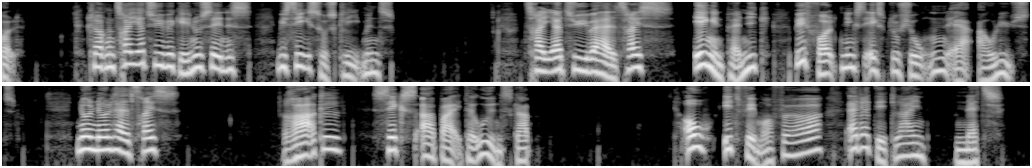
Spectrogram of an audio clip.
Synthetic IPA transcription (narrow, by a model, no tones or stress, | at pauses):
l̰ | kʰlɒ̽ɡ̥n̩t͡sʰʁɛ̰ːɒt͡sʰyːʋəɡ̥enusen̰əs | ʋise̝̰ːshɔ̽skʰlḭːməns | t͡sʰʁɛ̰ːɐt͡sʰyːʋəɦælt͡sʰʁas | e̝ŋənpʰæniɡ̥ | b̥e̝fɒ̽l̰ɡ̥ne̝ŋseɡ̥spʰloɕo̝̰ːnn̩æɐʔɑ̈ʊly̰ːsd̥ | nɔ̽lnɔ̽lɦælt͡sʰʁas | ʁɑ̈ːɡ̥l̩ | seɡ̥sɑ̈ːb̥ɑ̈ɪ̰d̥ɐuð̞ˠən̩sɡ̥ɑm̰ | ʔɒ̽ʊe̝d̥fem̰ɒ̽fɶɐɐ | ʔæɐɾ̥ɑ̈d̥ed̥lɑ̈ɪnː | æd̥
